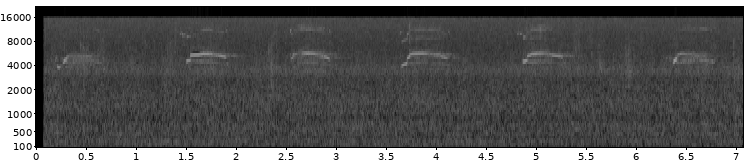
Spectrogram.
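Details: Herring gull (Larus argentatus) fledgling standing on rocky ground in Helsinki, Finland, in August 2016, gives six thin, high, slightly arched whistles, about one a second, over a steady low rumble of wind or distant traffic.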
